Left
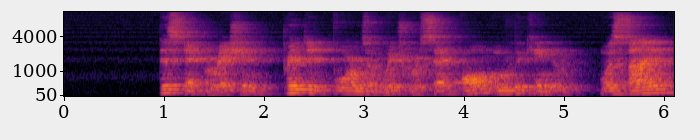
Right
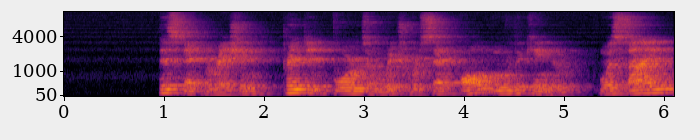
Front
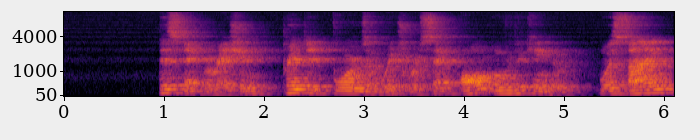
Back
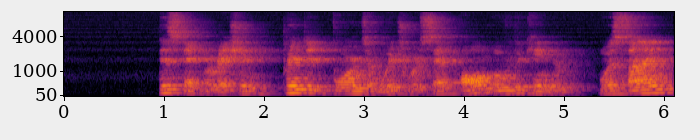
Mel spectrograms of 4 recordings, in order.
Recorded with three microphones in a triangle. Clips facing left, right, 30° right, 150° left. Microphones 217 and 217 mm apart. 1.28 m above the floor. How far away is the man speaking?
About 2.5 m.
